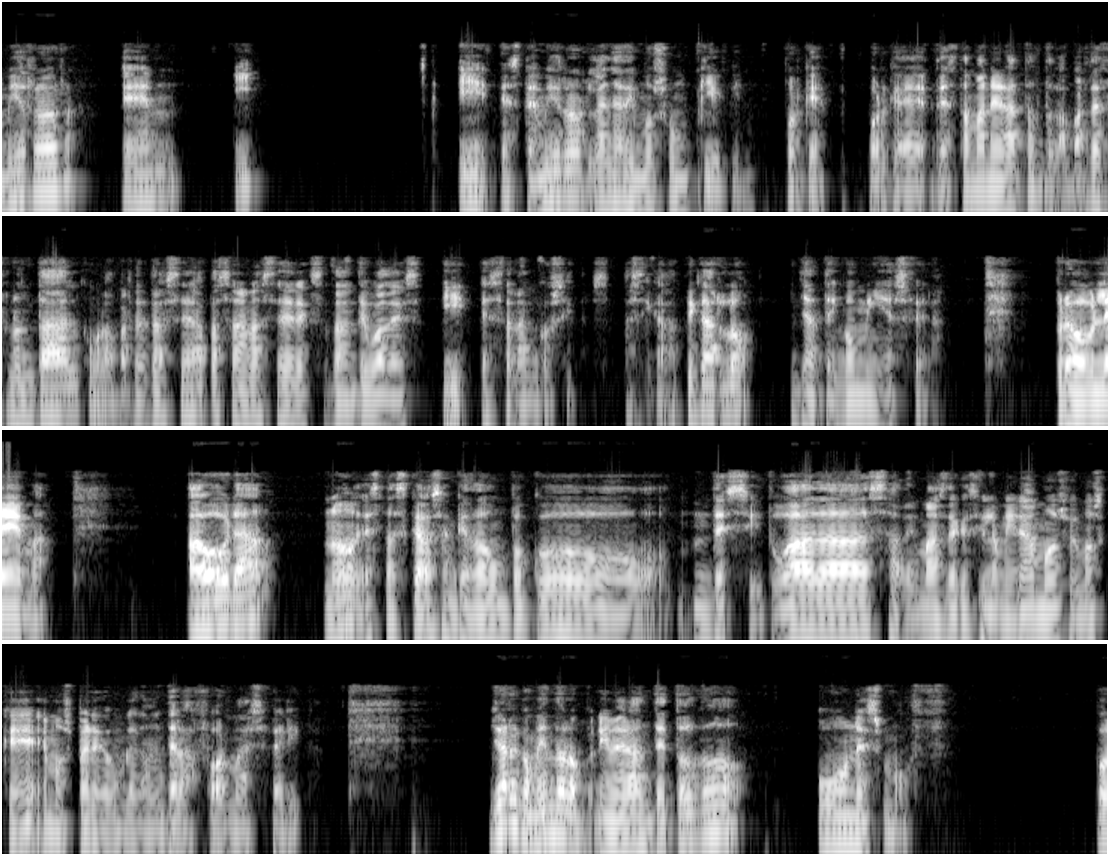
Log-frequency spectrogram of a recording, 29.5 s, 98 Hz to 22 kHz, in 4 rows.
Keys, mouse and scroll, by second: 3.2 click, 3.8 middle click, 4.6 x, 5.6 Tab, 5.8-6.9 middle drag, 6.9 z, 7.4-9.5 middle drag, 9.5-11.6 drag, 11.6 Tab, 11.9-13.9 middle drag, 13.9-14.6 scroll up 4, 14.6-17.4 middle drag, 17.4 scroll down 3, 17.8-19.8 middle drag, 19.8 scroll up 3, 20.2 scroll down 2, 20.6 shift+middle click, 21.2 KP_3, 24.8 a, 27.1 w.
